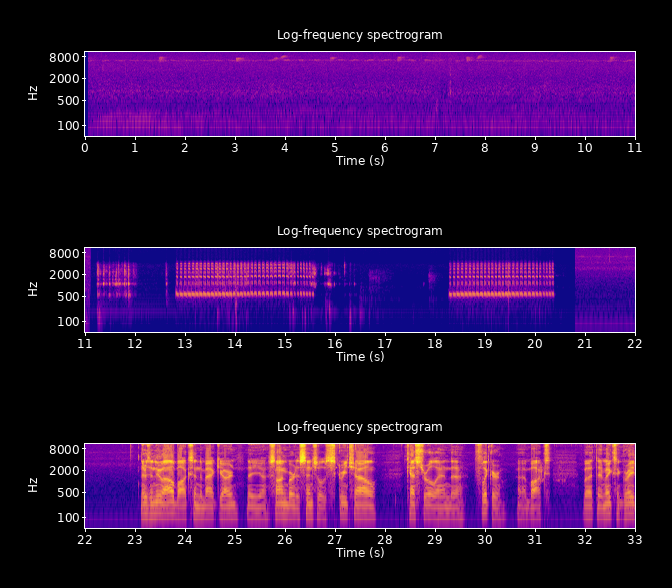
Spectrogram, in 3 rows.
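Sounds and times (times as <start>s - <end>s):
steady hiss and low hum: 0.1s - 11.1s, 20.8s - 33.0s
owl trill: 12.8s - 15.6s, 18.3s - 20.4s
screech owl calling: 12.8s - 15.6s.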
